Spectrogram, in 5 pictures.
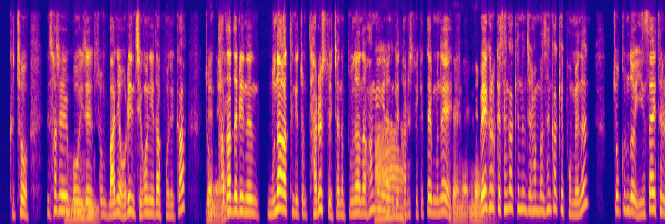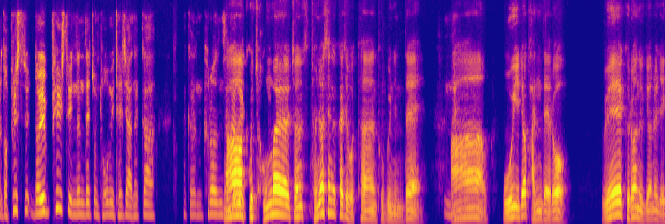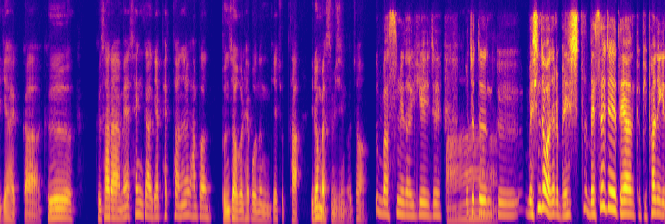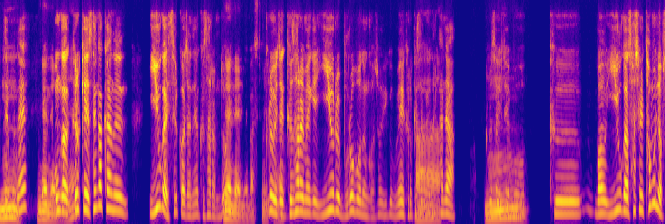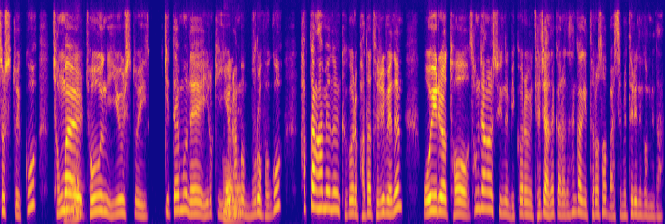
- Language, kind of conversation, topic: Korean, advice, 비판 한마디에 자존감이 쉽게 흔들릴 때 어떻게 하면 좋을까요?
- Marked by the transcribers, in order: none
